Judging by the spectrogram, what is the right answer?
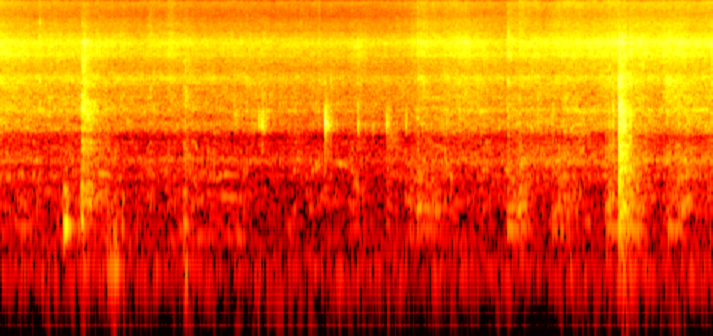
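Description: Spice-coated potatoes frying in mustard oil in a steel kadai, a steady sizzle with a few sharp taps and clicks. A little after eight seconds in a louder crackling burst comes as raw egg goes into the hot oil.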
